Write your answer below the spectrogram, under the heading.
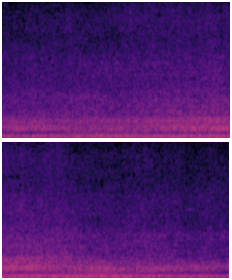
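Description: Steady engine hum of a motor vehicle, growing a little louder in the middle and easing toward the end.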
